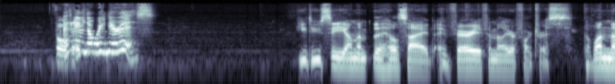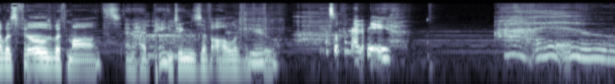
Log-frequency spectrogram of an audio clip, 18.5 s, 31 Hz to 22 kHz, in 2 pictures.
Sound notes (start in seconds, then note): 13.6 gasps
